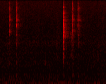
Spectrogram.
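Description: Near silence with a few faint computer mouse clicks: two near the start and a quick cluster of about three a little past the middle.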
